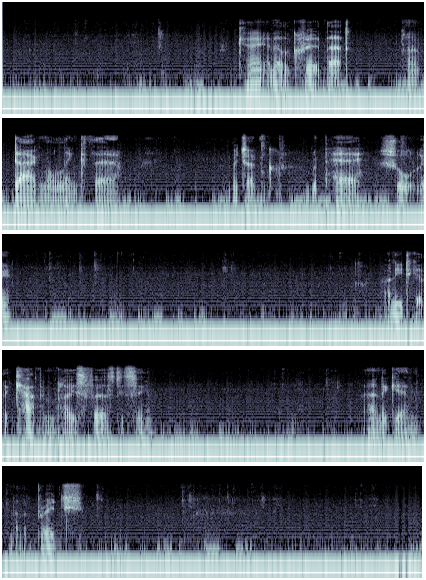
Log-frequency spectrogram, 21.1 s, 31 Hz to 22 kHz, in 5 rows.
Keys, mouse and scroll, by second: 2.3-9.0 alt+middle drag, 7.2-9.0 alt+drag, 7.2-9.0 alt+right drag, 9.7 click, 9.7 middle click, 9.7 right click, 10.2-11.3 alt+middle drag, 10.7 alt+click, 10.7 alt+right click, 14.7 ctrl+z, 18.8 alt+click, 18.8-19.8 alt+middle drag, 18.8 alt+right click, 20.0 alt+click, 20.0 alt+middle click, 20.0 alt+right click.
